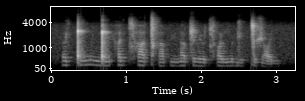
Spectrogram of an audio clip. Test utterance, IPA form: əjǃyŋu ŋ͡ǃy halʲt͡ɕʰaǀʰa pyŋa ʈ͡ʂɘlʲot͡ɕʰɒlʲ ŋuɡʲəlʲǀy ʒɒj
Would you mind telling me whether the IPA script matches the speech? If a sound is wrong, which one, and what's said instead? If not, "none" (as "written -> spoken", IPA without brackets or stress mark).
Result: none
